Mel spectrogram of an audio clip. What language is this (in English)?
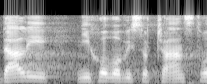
Serbian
